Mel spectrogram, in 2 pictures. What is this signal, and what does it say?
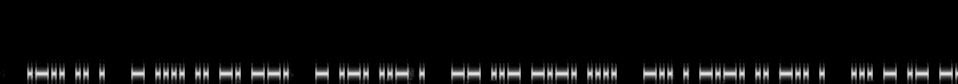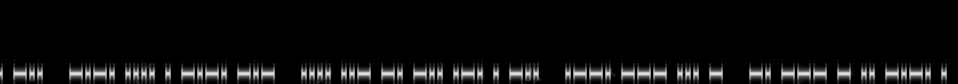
Morse code, heard as a keyed tone, about 30 wpm, 500 Hz. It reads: LIE THING TRUE MUCH DECIDE STAND CHECK HUNDRED POST NOTICE
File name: 632 Words 30WPM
